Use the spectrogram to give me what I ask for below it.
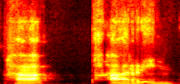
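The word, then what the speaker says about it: פרים: Par is spelled with a short a sound with the kamats, but here you have the full patach. So here you have a deep a sound.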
